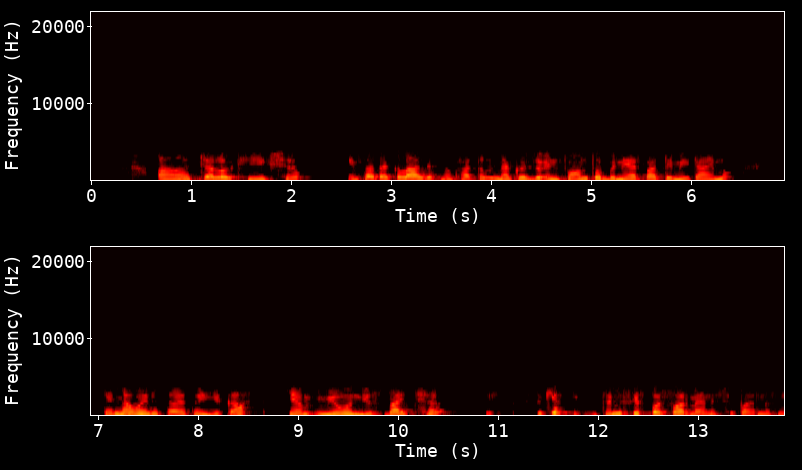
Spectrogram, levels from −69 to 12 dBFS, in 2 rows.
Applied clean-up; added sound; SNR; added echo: none; none; none; none.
